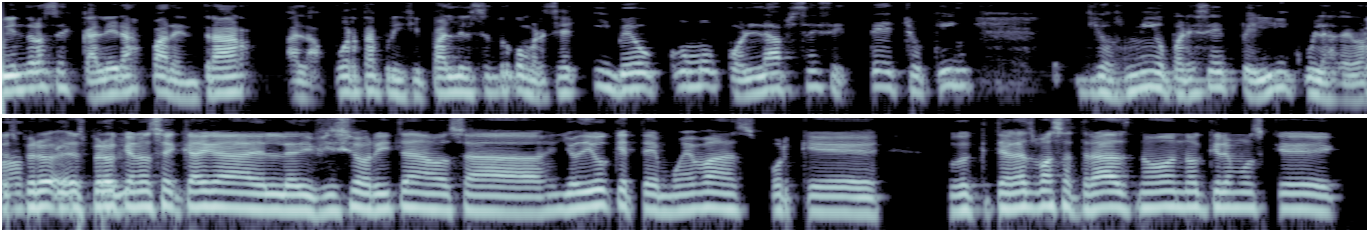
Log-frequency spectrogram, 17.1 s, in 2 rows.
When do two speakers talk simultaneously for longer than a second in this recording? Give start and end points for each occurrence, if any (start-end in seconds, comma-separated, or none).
8.5-9.8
